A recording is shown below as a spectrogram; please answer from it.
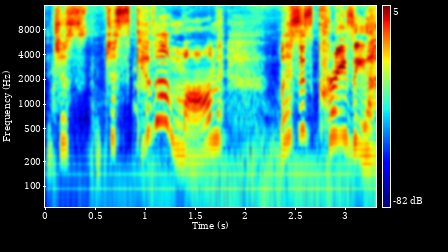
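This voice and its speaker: Woman voicing a very high, incredulous teenage daughter. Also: animated, slow, slight background noise, heavily acted. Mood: stunned disbelief. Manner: incredulous, sharp, stammering. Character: exasperated, disbelieving teenage schoolgirl daughter. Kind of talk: ASMR roleplay acting.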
